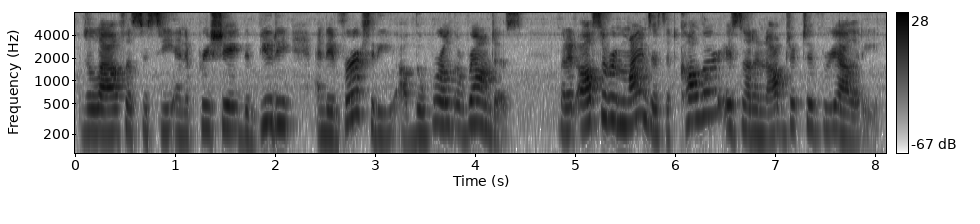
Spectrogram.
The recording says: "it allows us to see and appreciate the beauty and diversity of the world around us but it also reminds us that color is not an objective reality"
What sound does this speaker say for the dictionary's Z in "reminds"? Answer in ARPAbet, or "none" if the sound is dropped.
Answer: Z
